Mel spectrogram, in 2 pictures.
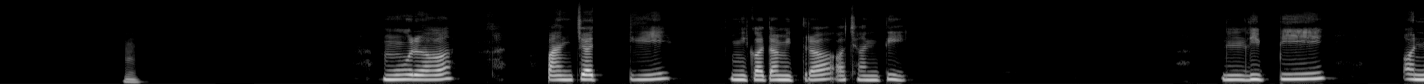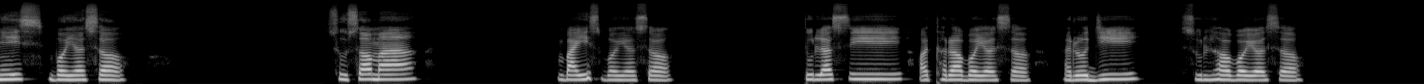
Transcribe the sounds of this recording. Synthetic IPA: moɾʌ | pant͡sʌtː | i | nikʌt̪ʌmit̪rʌʌt͡sʰʌnt̪i | lipi | ʌnesbʌjʌsʌ | susʌma | baisbʌjʌsʌ | t̪ulʌsiʌt̪ʰʌɾʌbʌjʌsʌ | ɾod͡zi | sulʌbʌjʌsʌ

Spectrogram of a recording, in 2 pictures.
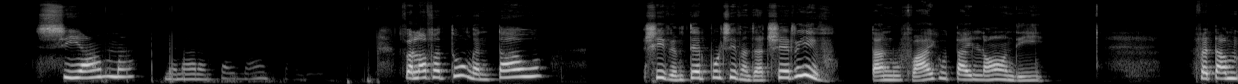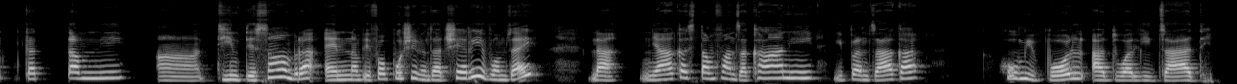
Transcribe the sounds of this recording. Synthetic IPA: sianəmianaɾanit̪ajland̪za | falafət̪uŋɡənit̪awu | ʃivamit̪eɾipulsivand͡ʒadi̥ʃeɾivu̥ | d̪̥anuv̥aɦut̪ajlãnd̪i | fat̪amkat̪amini | d̪̥inid̪esãmbɾəeninambefapulʃivand͡ʒad̪iʃeɾivaminzaj | la | niakəsi̥t̪aminfand͡zakaniipand͡zakə | humibolad̪ualid͡zad̪i̥

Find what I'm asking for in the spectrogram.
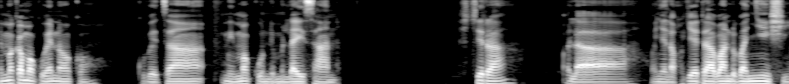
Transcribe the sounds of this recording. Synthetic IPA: imakamakwenoko̞ | kuβet͡samwimakuːndimulaisana | ʃi̥t͡ʃiɾa | olaoɲalaxut͡ʃetaːβaːnduβaɲiʃi

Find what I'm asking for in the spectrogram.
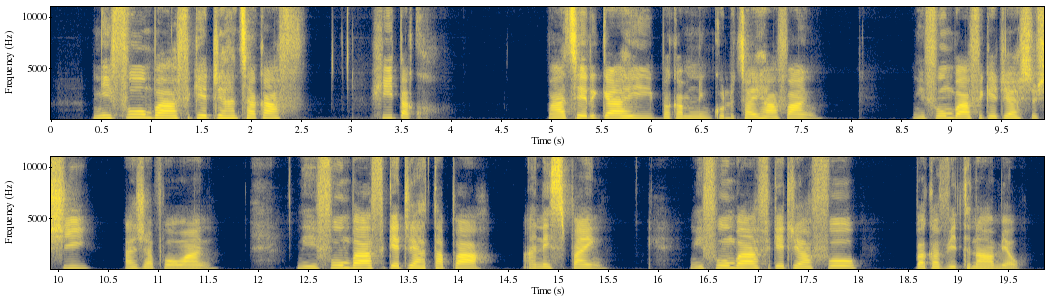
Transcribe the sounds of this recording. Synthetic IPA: ŋifumbəfikʲeʈ͡ʂiɦant͡sakafu̥ | hit̪aku̥ | mat͡seɾikʲaɦibakaminiŋkulut͡sajɦafaŋi | ŋifumbəfikʲeʈ͡ʂeɦasusi | azapʰowaɲi̥ | ŋifumbəfikʲeʈ͡ʂiat̪apa | a̰nespaɲi̥ | ŋifumbəfikʲeʈ͡ʂeɦafo | bakavet̪inamiaw

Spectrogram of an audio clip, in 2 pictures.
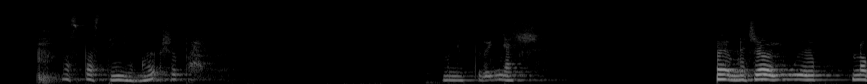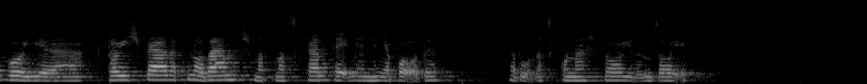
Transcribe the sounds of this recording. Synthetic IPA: pespast̪ijɨmɨʔʂɨp | manit̪ɨd̪unɲaʂ | emnɨt͡ʃojwɨp̚nokojɨt̪ojʂpʲad̪ɨpnod̪amt͡ʃmat̪maskalheʔmjanɨɲapod̪ɨp | had̪unaskonaʂt͡sojd̪unt͡sojatʲ

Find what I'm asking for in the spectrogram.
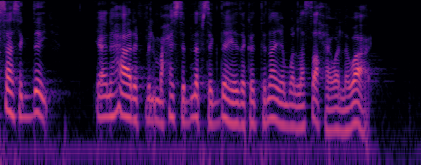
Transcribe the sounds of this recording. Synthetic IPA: ʔaħsaːsak̚d̪aj | jaʕniɦaːɾˤɪfbɪlmaħɪsːbnafsakd̪aːʔɪzakʊnt̪naːjɪmwalːasˤɑħːawalːawa̰ːʕḭ

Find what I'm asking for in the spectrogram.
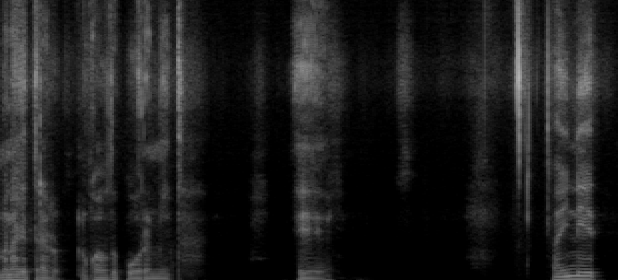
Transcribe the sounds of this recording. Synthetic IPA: manaketːeɾaɾno̰kautopoɾemit | e | ainet̚

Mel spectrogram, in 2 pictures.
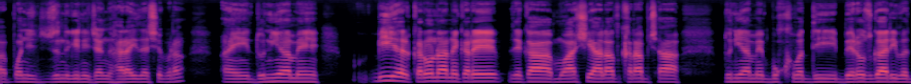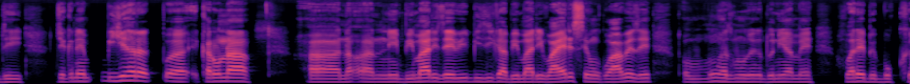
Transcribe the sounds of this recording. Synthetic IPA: pʊɦɪ̃ɲd͡ʒizɪ̃nd̪əɡiːniːd͡ʒə̃ŋɡɦəɾaːiːd̪aʃɪbɾãː | ɛ̃ːd̪ʊnijamẽː | ɓiːɦəɾkəɾoːnaːnẽːk̬əɾed͡ʒeːk̬aːmʊaːʃiːaːlaːt̪xəɾaːbt͡ʃʰaː | d̪ʊnɪjamẽbʊkʰʋəd̪ʱiːbeːɾoːzɡaːɾiːʋɐd̪ʱiː | d͡ʒeːkəɗɦɓiːɦəɾkəɾoːna | niːbiːmaːɾiːzeːʋiːɓiːziːkaːbiːmaːɾiːʋaːɪɾəseːũːkoaːʋeːzeːt̪oːmũːɦəzmũzed̪ʊnɪjamẽ | ʋəɾeːbɪbʊkʰ

